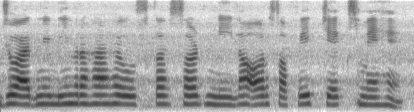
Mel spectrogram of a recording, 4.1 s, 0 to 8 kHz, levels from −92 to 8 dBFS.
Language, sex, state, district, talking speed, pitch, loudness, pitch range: Hindi, female, Gujarat, Valsad, 190 wpm, 220 Hz, -20 LUFS, 210-230 Hz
